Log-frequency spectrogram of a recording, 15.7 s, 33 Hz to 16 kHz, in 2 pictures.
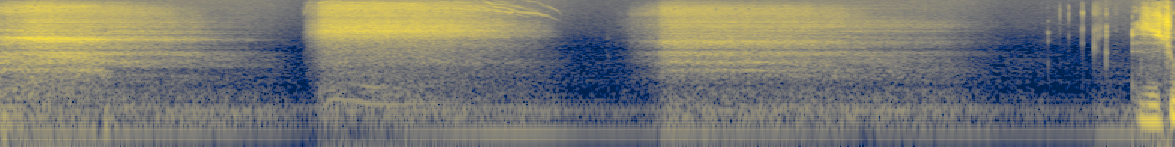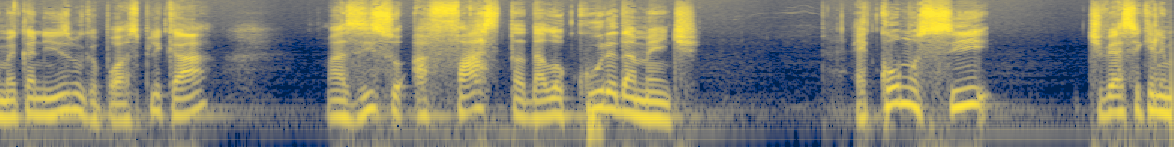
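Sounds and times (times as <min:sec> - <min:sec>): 
slow deliberate breathing exercise: 0:00.0 - 0:06.8
speech: 0:07.6 - 0:09.4, 0:10.0 - 0:12.6, 0:13.6 - 0:14.5, 0:15.1 - 0:15.6.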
